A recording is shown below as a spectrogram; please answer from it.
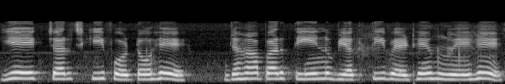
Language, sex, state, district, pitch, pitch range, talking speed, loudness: Hindi, female, Madhya Pradesh, Bhopal, 255 Hz, 230-265 Hz, 155 wpm, -12 LUFS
